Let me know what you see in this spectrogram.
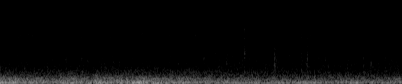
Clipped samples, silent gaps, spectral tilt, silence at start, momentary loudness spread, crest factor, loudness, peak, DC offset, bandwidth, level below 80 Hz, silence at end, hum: under 0.1%; none; -7.5 dB/octave; 0 s; 8 LU; 16 dB; -44 LUFS; -24 dBFS; under 0.1%; 16 kHz; -44 dBFS; 0 s; none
